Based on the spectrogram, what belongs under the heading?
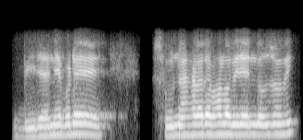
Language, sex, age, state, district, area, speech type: Odia, male, 18-30, Odisha, Nayagarh, rural, conversation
